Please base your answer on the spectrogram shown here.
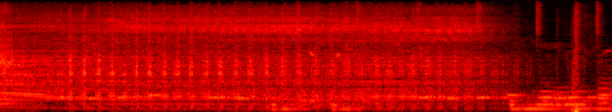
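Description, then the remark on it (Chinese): A chainsaw is left running to make it sound as if trees are still being cut, with a rough, buzzing motor drone and rapid rhythmic chatter, holding constant for about five seconds before the tone shifts and sputters briefly toward the end. No one speaks. “嘿嘿嘿，让锯子生制造我还在砍树的假象”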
